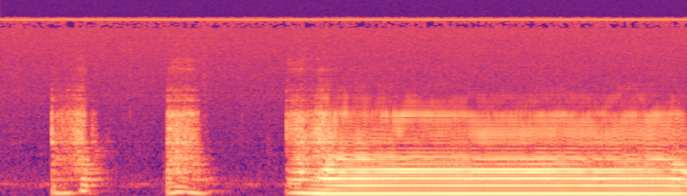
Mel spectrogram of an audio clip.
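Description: A didgeridoo played slowly with the lips at the front of the mouth gives two short, buzzy bursts. These are followed by a loud, steady, low drone rich in overtones that holds to the end.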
